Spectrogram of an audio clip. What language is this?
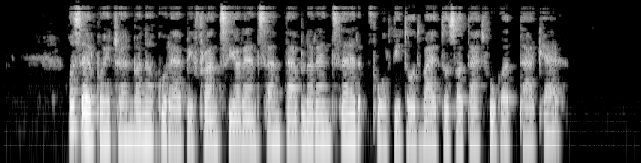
Hungarian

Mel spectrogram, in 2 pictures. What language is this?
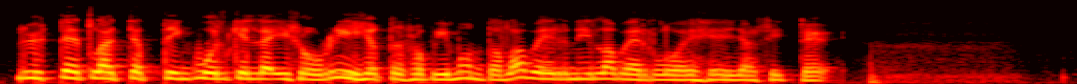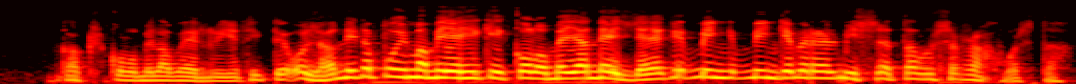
Finnish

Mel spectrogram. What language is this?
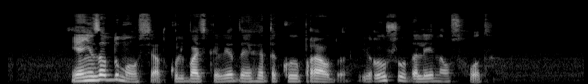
Belarusian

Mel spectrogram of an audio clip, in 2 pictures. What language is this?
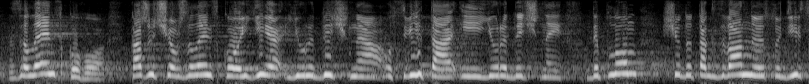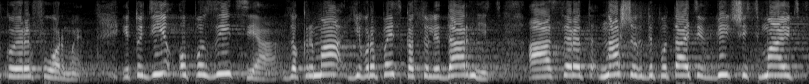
Ukrainian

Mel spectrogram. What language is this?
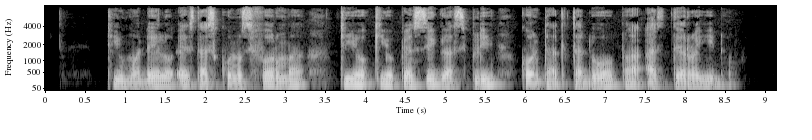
Esperanto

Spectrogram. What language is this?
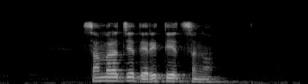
Nepali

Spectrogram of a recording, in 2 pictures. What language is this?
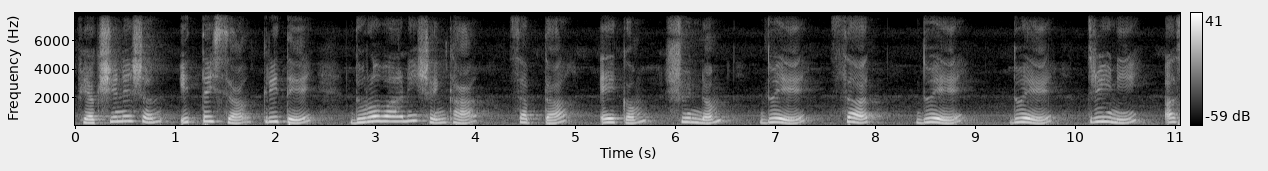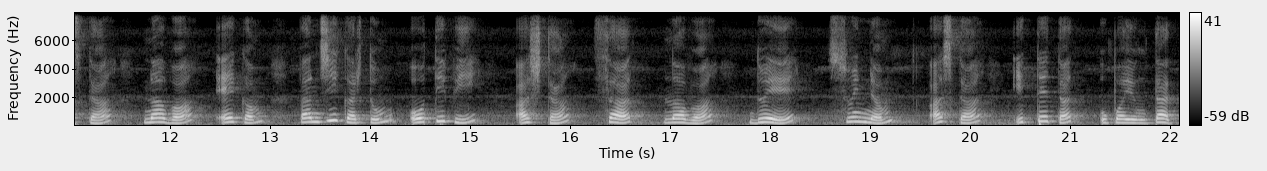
Sanskrit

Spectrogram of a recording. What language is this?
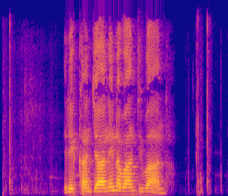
Kinyarwanda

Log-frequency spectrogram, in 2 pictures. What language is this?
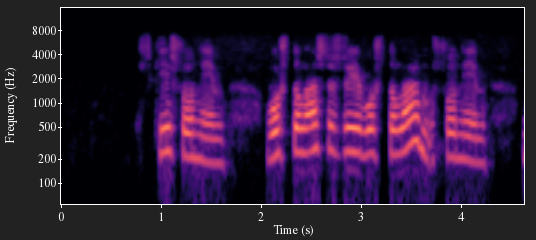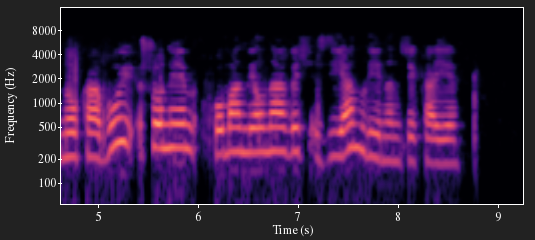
Mari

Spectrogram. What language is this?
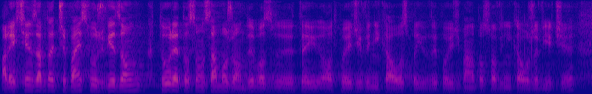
Polish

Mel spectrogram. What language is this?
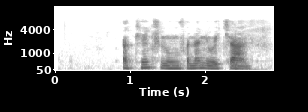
Kinyarwanda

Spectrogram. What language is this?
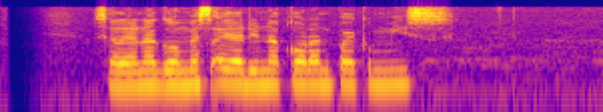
Sundanese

